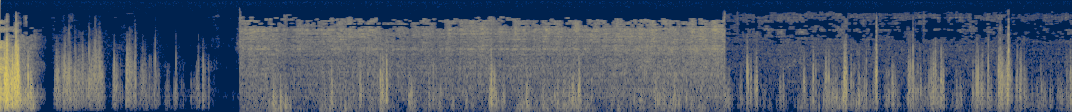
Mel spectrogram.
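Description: Gusty wind buffeting the microphone in a sailboat's cockpit, uneven and fairly quiet, with a steadier hiss from about two seconds in that stops suddenly about five and a half seconds in.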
